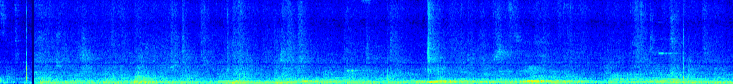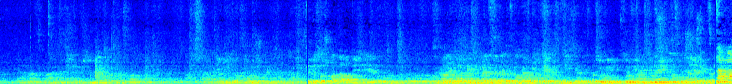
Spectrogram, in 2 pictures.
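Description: A crowd of adult visitors murmurs and chatters, echoing in a large room.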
